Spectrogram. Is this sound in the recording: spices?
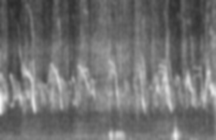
no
